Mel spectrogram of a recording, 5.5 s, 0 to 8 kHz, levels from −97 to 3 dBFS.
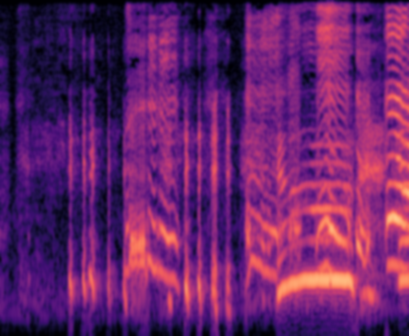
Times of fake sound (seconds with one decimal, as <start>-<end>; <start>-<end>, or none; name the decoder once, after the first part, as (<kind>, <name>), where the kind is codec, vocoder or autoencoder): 0.5-1.2 (vocoder, BigVGAN v2); 1.9-5.5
